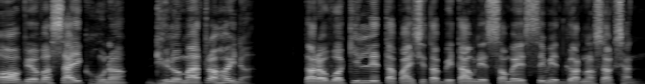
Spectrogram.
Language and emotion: Nepali, neutral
